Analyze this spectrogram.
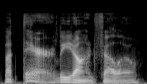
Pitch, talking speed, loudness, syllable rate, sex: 100 Hz, 205 wpm, -19 LUFS, 5.2 syllables/s, male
